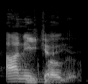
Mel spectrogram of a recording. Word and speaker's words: Anigbogu: Like, I think I would be more interested in like Ike Anigbogu. Is that how you pronounce it? – Yeah, Ike Anigbogu.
